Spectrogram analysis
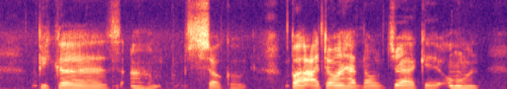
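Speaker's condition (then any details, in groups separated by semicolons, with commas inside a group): Mild cerebral palsy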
